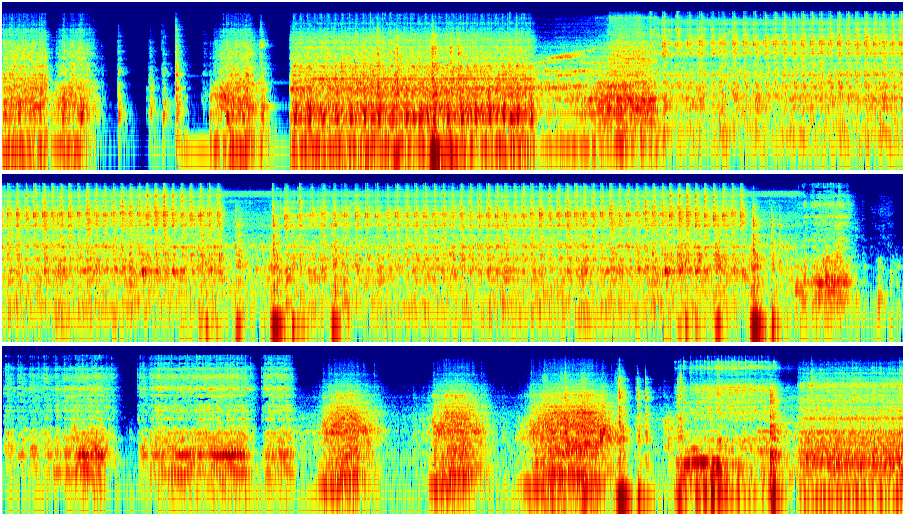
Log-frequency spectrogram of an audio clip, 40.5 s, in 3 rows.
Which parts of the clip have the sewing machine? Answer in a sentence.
The sewing machine can be heard from 0.0 to 40.5 s.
